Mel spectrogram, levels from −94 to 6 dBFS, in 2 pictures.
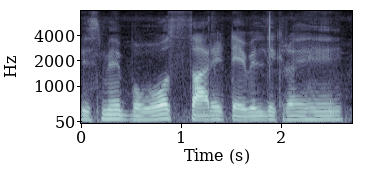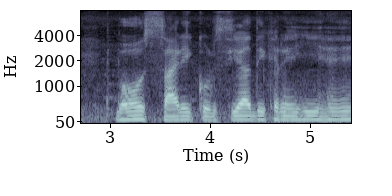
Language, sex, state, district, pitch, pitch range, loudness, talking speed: Hindi, male, Uttar Pradesh, Jalaun, 105 Hz, 100-110 Hz, -19 LUFS, 145 wpm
